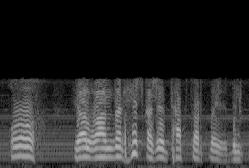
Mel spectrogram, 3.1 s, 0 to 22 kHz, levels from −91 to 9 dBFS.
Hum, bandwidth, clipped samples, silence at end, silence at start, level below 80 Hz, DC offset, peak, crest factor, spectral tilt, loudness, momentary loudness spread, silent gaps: none; 4 kHz; under 0.1%; 0.05 s; 0.05 s; -72 dBFS; under 0.1%; -10 dBFS; 18 dB; -4.5 dB/octave; -27 LUFS; 10 LU; none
